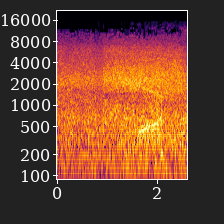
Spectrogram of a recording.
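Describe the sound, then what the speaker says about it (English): Ocean surf rolling onto the shore in Portland, Jamaica, heard as a steady, loud wash of breaking waves with wind buffeting the microphone and no talk. "Just the waves."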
